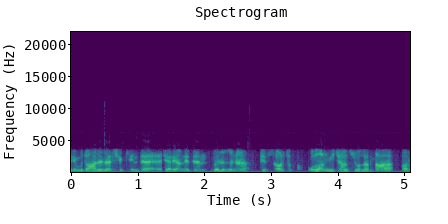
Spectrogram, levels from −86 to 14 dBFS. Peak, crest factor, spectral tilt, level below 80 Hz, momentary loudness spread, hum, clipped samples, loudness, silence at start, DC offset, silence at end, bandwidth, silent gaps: -6 dBFS; 16 dB; -7 dB/octave; -46 dBFS; 7 LU; none; under 0.1%; -21 LUFS; 0 s; under 0.1%; 0 s; 3.8 kHz; none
